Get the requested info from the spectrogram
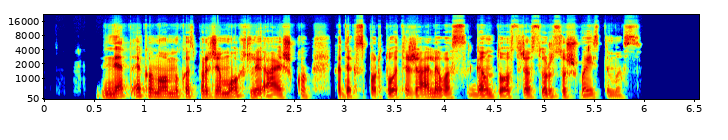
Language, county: Lithuanian, Klaipėda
